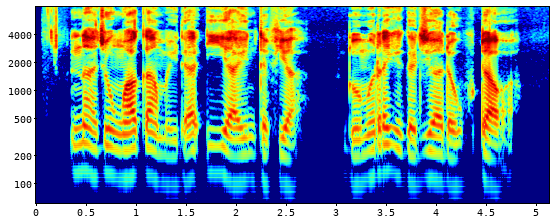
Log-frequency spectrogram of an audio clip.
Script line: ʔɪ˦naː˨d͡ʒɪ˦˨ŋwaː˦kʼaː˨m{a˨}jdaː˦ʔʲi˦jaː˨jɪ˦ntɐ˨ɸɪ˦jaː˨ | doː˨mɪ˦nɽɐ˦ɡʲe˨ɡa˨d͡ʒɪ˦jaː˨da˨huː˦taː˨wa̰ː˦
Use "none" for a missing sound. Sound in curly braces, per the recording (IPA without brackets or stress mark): a˨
